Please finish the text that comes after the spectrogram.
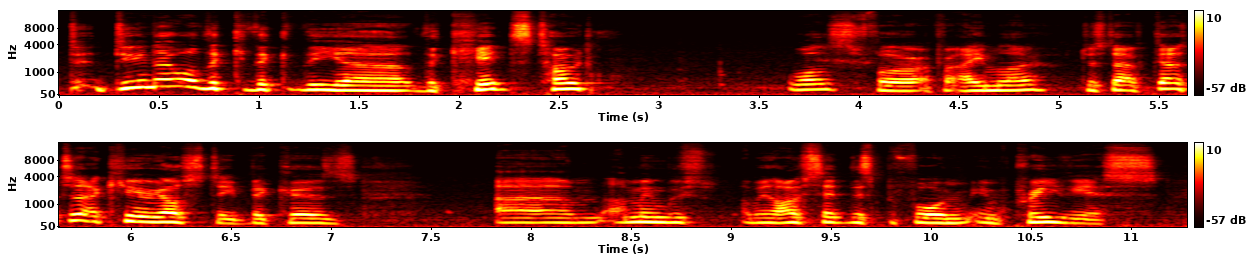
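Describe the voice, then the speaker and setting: A man chatting as a podcast panelist, halting and repeating words as he works out his questions. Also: fairly high pitch, a little mellow. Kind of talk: casual discussion.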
